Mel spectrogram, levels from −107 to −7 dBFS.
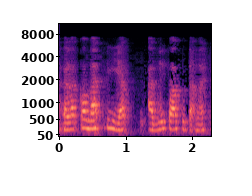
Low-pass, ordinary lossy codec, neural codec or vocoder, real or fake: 7.2 kHz; none; none; real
